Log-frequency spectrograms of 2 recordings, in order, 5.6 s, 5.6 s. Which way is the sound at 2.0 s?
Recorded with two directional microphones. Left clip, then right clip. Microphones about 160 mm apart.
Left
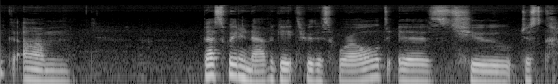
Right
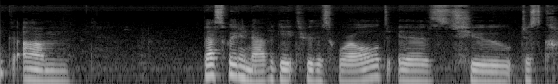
5° right (ahead or behind).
